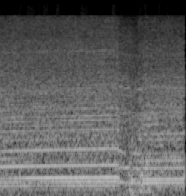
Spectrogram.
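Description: A Radical race car lapping a banked oval, its engine a steady, droning harmonic whine that dips and shifts pitch slightly near the end of the short burst.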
